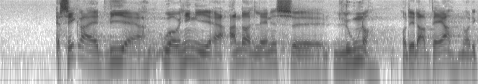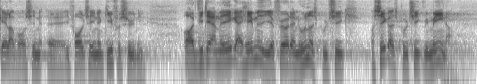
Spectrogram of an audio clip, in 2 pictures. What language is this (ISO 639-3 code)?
dan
